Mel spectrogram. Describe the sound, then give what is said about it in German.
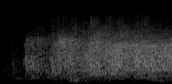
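Applause from an audience rises quickly after a brief quiet start, then holds as a steady, dense wash of clapping with no voices over it. “Komm, wir geben allen, allen einen Applaus.”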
